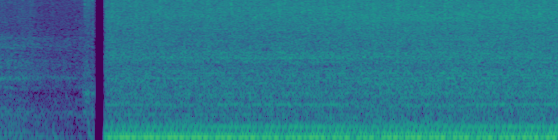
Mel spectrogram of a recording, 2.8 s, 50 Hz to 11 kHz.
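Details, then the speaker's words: 2002 Subaru Impreza non-turbo with a broken exhaust and no muffler, idling after being driven off the trailer: loud, raw drone with even firing and no misses or knocks; engine sounds healthy. "like i said again the exhaust is broken and it's here in the trunk"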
